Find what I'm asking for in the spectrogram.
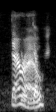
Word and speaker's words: derro: Dero? – Duo? – Yeah. Dero. Duo? It's spelled D-E-R-R-O. – Dero.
